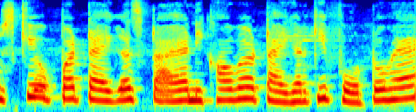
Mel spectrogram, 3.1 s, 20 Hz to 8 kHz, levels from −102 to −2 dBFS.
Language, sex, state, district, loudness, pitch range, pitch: Hindi, female, Punjab, Kapurthala, -15 LUFS, 240-275 Hz, 255 Hz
